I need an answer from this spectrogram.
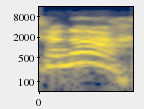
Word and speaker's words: Tanakh: so that is how and tanakh is how we pronounce it with uh so tanakh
